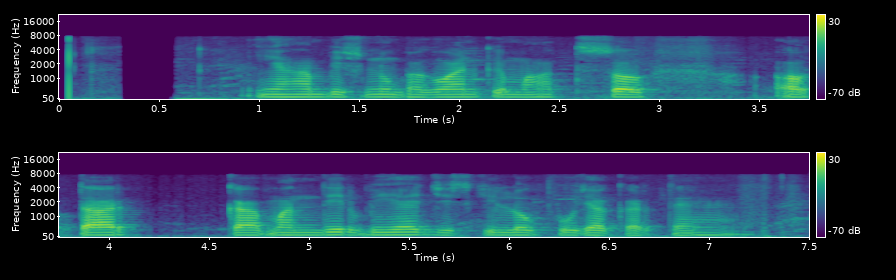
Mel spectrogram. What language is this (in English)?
Hindi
